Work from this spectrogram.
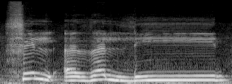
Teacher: یا کے اوپر کوئی حرکت نہ ہونے کی وجہ سے یا نہیں پڑھی جائے گی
